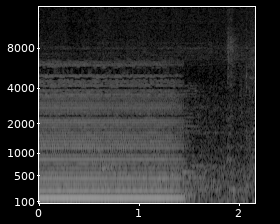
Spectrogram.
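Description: Steady electrical mains hum, a buzz with many evenly spaced overtones, on the broadcast audio of a remote link that is carrying no voice: the commentator cannot be heard. The hum cuts off suddenly about one and a half seconds in.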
